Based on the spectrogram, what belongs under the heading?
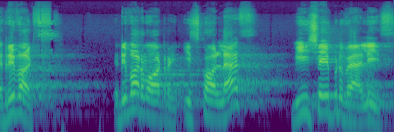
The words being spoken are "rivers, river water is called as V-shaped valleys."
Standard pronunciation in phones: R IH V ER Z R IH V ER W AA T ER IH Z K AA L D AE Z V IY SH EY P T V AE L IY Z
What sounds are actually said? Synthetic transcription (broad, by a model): R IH V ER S R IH V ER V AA T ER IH S K AA L D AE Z V IY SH EY P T V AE L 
